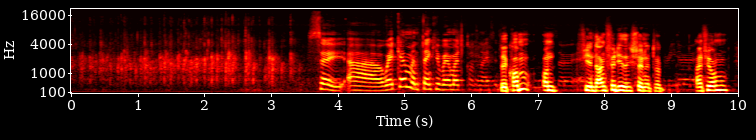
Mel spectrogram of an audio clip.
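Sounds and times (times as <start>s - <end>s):
audience applause: 0.0s - 3.4s
speech: 3.7s - 9.9s.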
